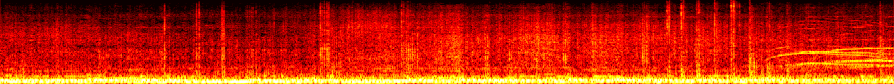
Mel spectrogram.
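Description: Fireworks display: a dense run of crackles and pops over a deep, continuous rumble of launches and bursts. A few rising whistle-like tones come in near the end.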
